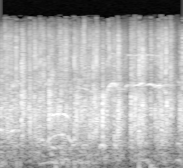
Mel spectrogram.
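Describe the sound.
Studio audience applause at a live public recording of the Blues Café radio show: a dense, steady wash of clapping that fills the whole clip, with a voice faintly heard over it.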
